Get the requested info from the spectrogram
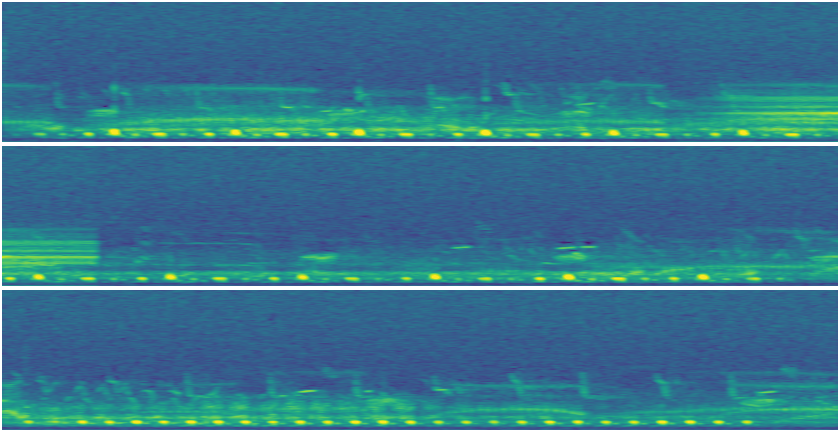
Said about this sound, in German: Ja, das ist sie, die Zwergschnepfe. Und dieser Ruf ist weit zu hören, obwohl die doch so klein ist.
